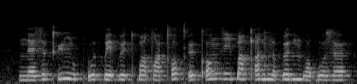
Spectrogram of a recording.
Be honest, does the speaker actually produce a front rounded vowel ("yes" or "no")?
yes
